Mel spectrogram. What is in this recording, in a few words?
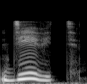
"0", Russian Human Voice Tone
